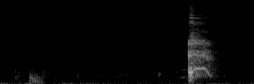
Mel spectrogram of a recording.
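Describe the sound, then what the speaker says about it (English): After a faint throat noise and near silence, one short, sharp cough comes close to the microphone. "You wait for that moment to cough."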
